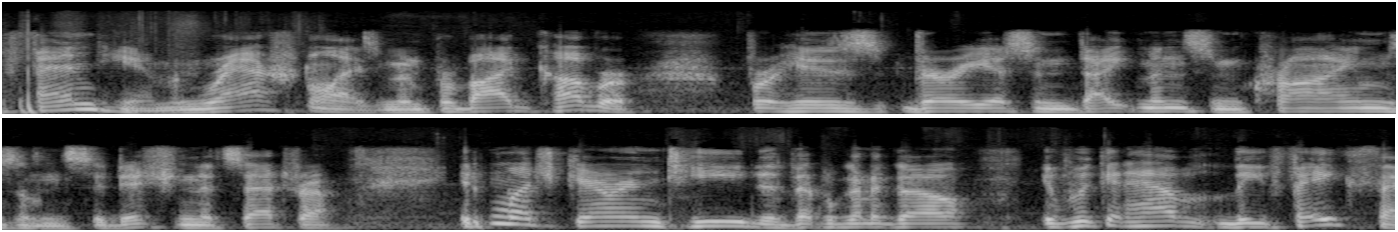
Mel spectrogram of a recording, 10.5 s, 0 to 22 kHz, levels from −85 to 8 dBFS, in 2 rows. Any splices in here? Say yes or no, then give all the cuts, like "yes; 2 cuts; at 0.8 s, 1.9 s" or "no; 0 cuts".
yes; 3 cuts; at 5.3 s, 7.0 s, 8.3 s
